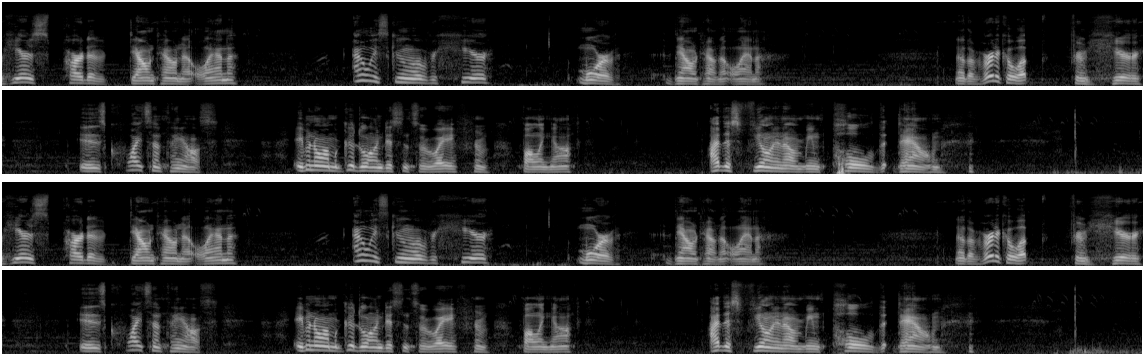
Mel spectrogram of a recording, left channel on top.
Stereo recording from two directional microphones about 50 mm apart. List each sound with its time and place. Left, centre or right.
0.0 s speech: centre
3.4 s speech: centre
9.0 s speech: left
14.3 s speech: left
15.3 s speech: left
18.5 s speech: left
